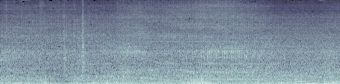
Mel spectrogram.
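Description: Street traffic: car and van engines running and idling close by, a steady low rumble that swells a little a couple of seconds in.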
